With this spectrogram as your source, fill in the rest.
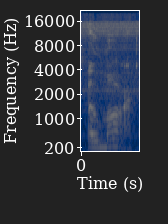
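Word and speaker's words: אמר: The aleph, mem, resh that we have here is pronounced omar. If it were spelled aleph, aleph, mem, resh, it would still be pronounced omar. So there's no difference in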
